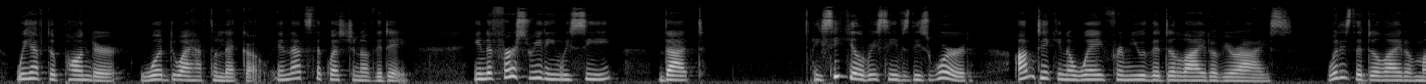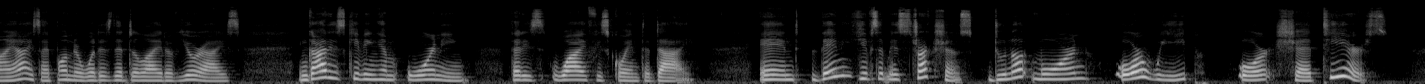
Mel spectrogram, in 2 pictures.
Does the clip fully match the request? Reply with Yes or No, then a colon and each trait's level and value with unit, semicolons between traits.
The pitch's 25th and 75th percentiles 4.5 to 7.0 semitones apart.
Yes: average, 4.9 semitones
